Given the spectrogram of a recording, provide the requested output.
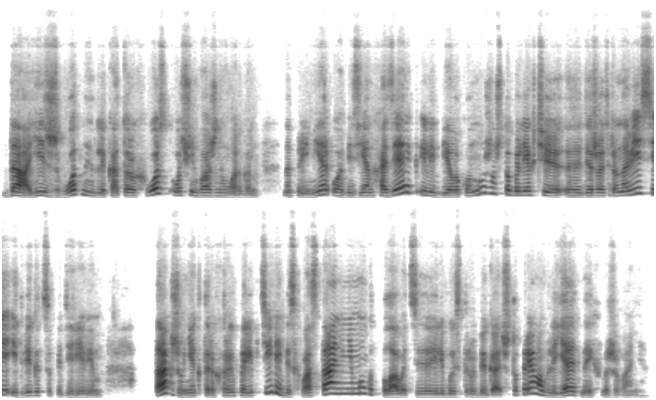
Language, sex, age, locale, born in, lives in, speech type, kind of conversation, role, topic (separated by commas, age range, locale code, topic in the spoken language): Russian, female, 40-44, ru-RU, Belarus, Spain, read, expert-assistant, expert, Почему у некоторых животных есть хвост?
